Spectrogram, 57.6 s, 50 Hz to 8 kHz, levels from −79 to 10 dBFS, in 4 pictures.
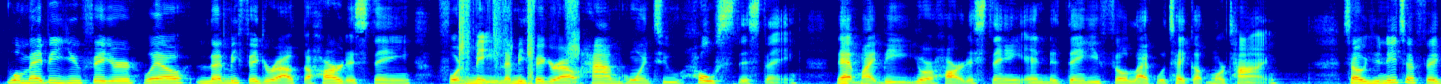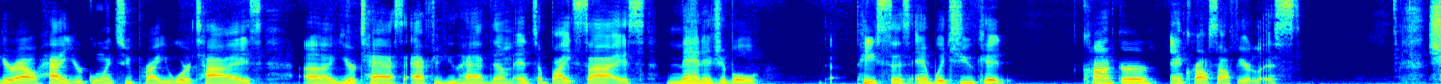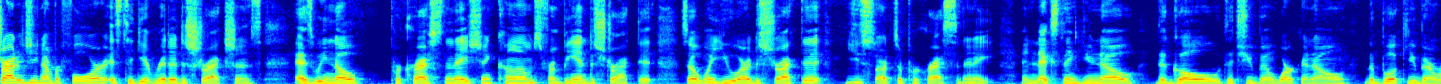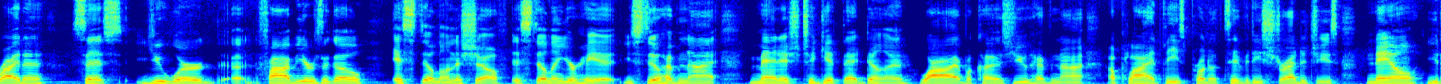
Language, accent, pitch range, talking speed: English, American, 145-180 Hz, 160 wpm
